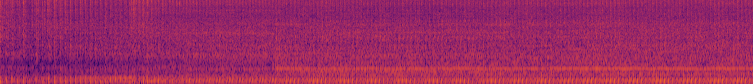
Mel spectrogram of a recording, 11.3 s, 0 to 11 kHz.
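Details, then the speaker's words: Craftsman lawn tractor, Kohler 26 hp Courage V-twin, before coil replacement. A lumpy, uneven fast idle with missing pulses; it runs on one cylinder because that side's ignition coil is dead and the spark tester does not light. "so as you heard there doesn't sound quite normal you can tell it's running on one cylinder and you could see in my tester here that it was not lighting up"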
